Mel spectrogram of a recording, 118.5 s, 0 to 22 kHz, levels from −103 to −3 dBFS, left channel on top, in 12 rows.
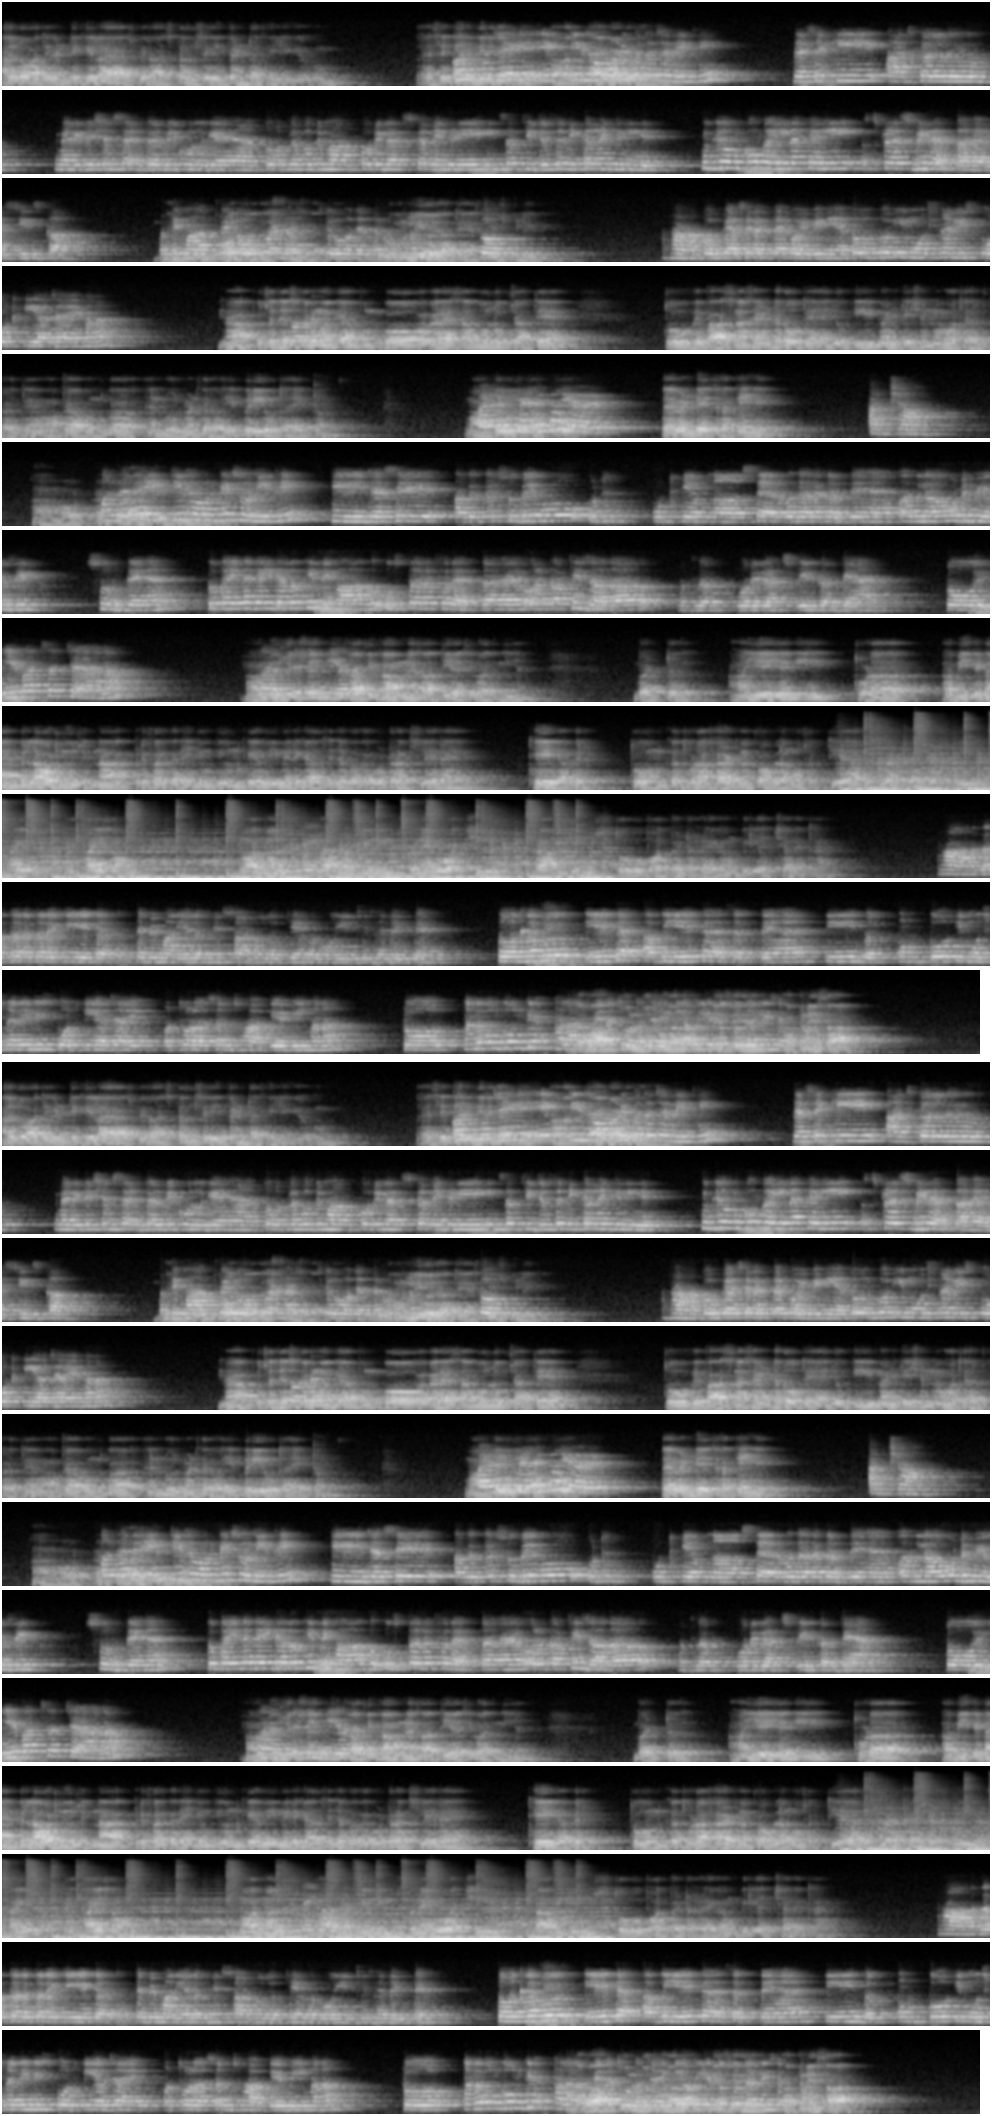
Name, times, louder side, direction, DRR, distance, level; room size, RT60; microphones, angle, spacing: voice 1, 0.0-3.3 4.2-6.7 17.3-17.5 21.3-25.1 31.8-35.3 36.3-42.8 44.2-45.2 46.1-47.2 49.7-51.5 62.4-62.7 68.9-69.3 71.6-74.4 75.5-76.0 76.4-77.4 77.7-78.2 78.6-83.7 84.3-85.0 85.3-87.0 87.3-89.3 89.5-90.4 91.3-93.9 94.2-97.2 104.1-104.4 114.3-117.1, right 1 dB, 40° right, -2 dB, 0.5 m, -28 dB
voice 2, 4.5-7.1 7.9-9.8 10.4-16.4 16.9-18.4 18.7-20.4 21.3-22.7 23.0-24.0 24.5-24.8 26.4-30.7 32.5-32.8 44.3-45.5 46.9-47.0 48.2-48.7 50.4-52.3 52.7-55.5 55.9-59.6 60.2-60.9 61.3-65.8 66.0-68.0 68.7-70.3 71.7-72.8 73.1-73.2 91.9-92.6 98.3-99.9 100.1-103.1 103.8-112.0 112.7-116.8, right 1 dB, 75° right, -1 dB, 0.9 m, -26 dB
sound 1, 87.4-95.0, equal, 15° left, 0.5 m, -28 dB
5.8 x 2.1 x 2.3 m, 0.91 s
head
